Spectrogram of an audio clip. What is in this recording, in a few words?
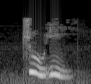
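"注意", Mandarin Chinese; chinese flashcards; hsk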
